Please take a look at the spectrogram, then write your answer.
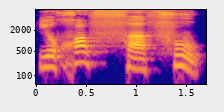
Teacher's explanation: لا یخفف، لا پہ مد سلیب الالف کا قاعدہ، یخفف، خا پر لیٹر ہے اور خا کی زبر کو ہم فا کے ساتھ ملائیں گے، اور فا کی زبر کو پڑھتے ہوئے یعنی تھوڑی سی شدت پیدا کرنی ہے، کیسے؟ دبا کے پڑھنا، یخفف، ٹھیک ہے؟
